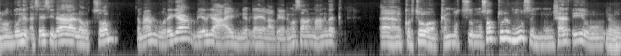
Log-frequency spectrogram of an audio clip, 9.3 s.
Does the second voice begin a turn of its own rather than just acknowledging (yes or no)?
no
